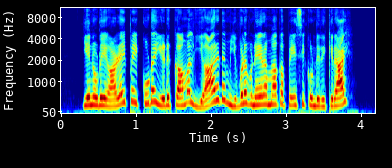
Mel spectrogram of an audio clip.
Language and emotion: Tamil, angry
